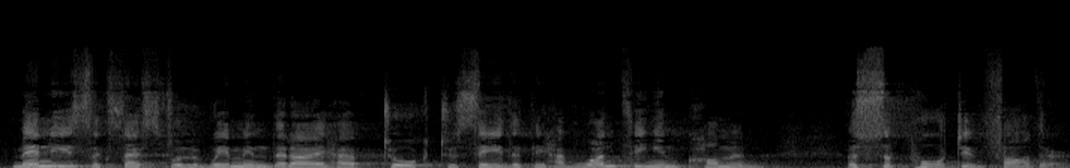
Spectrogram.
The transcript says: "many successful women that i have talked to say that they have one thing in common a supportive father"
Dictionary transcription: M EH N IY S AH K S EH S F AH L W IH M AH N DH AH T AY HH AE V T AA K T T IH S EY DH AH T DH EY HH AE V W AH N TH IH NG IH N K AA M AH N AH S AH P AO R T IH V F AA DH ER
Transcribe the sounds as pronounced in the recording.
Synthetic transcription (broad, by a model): M EH N IY S AH K S EH S F AH L W IH M AH N DH AH T AY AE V T AA K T T IH S EY DH AH T DH EY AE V W AH N TH IH NG IH N K AA M AH N AH S AH P AO R T IH V F AA DH ER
